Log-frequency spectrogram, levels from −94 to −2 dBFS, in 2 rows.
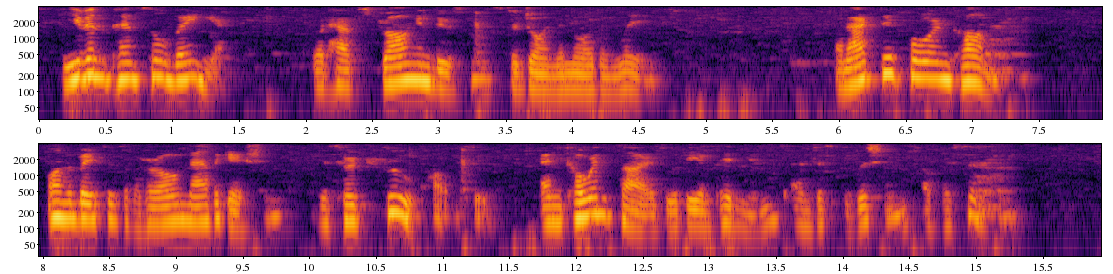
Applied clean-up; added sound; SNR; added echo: classical method log-MMSE.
